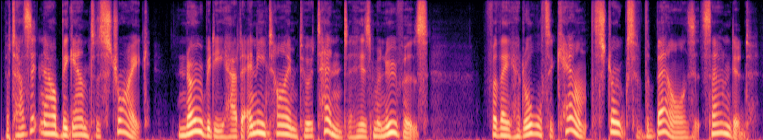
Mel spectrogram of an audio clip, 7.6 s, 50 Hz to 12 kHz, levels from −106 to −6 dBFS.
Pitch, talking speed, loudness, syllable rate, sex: 180 Hz, 235 wpm, -19 LUFS, 5.9 syllables/s, female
